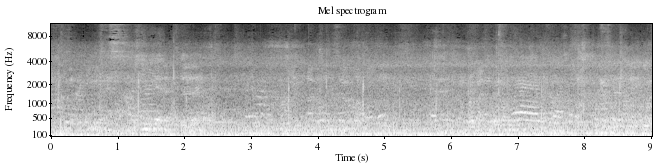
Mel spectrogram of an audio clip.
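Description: Several adults chat quietly at a distance.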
